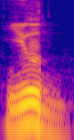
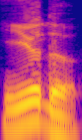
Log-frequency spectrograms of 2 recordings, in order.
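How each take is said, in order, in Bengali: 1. শেষের ড সমতল, কোনো প্রতিধ্বনি নেই। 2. শেষের ড প্রতিধ্বনিময় ধাক্কা দিয়ে ছাড়া হয়। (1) "যদি ধাক্কা না মারে তাহলে উচ্চারণ হবে ইউদ" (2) "আর ধাক্কা দিলে ইউদ"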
